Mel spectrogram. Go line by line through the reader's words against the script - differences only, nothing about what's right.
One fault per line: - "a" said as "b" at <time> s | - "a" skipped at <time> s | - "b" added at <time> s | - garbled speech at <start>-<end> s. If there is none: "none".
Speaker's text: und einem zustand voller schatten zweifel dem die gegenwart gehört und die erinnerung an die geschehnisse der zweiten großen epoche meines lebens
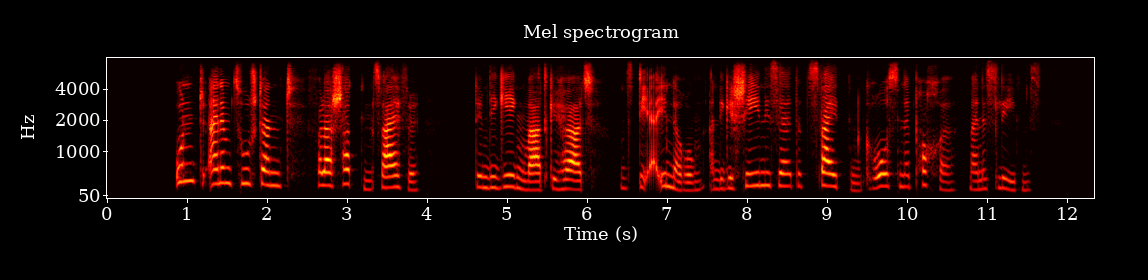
none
